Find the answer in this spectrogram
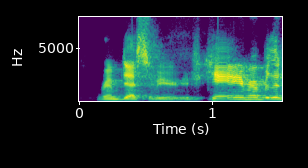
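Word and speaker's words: Remdesivir: Tell them to pronounce it. Run, Death is near. So run, death is near. Remmesa.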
